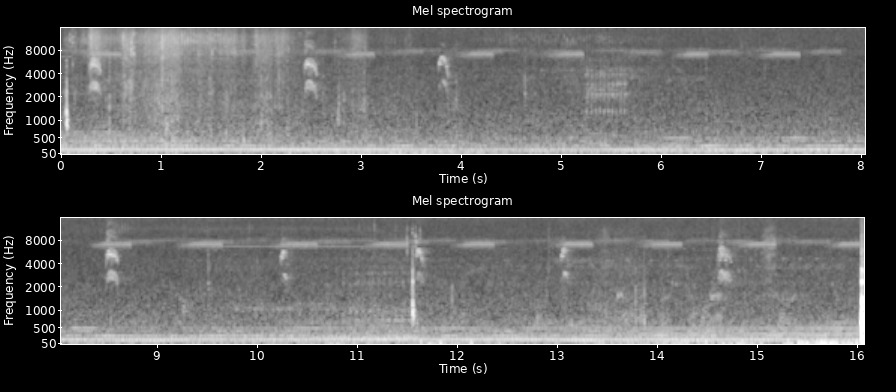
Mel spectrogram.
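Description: Faint outdoor ambience: short, sharp bird chirps every second or two, over a steady low hum and a faint high note pulsing about once a second.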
